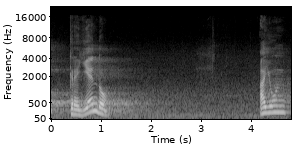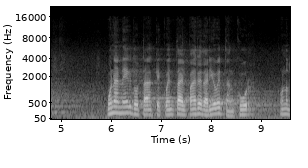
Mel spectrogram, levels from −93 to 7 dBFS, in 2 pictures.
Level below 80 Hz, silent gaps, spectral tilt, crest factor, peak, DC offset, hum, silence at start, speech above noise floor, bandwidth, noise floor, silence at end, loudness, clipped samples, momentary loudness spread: -54 dBFS; none; -7.5 dB/octave; 20 dB; -6 dBFS; under 0.1%; none; 0 s; 27 dB; 15.5 kHz; -49 dBFS; 0 s; -23 LUFS; under 0.1%; 22 LU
